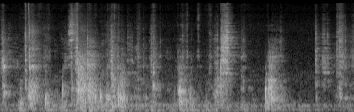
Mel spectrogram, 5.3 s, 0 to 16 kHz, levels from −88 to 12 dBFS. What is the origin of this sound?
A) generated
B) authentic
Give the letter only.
B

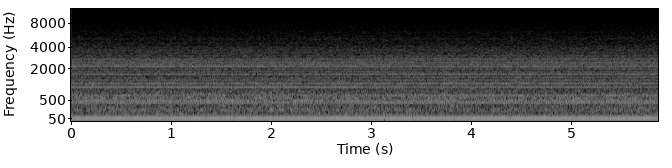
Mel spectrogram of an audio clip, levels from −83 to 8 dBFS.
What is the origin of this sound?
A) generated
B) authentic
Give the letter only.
B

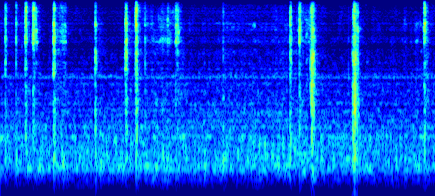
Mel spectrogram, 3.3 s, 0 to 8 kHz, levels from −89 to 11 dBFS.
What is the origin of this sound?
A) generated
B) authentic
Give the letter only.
A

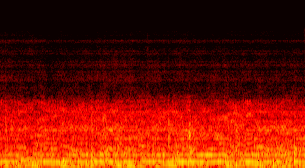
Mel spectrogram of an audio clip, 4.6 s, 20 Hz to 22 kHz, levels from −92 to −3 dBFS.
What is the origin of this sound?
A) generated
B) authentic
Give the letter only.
A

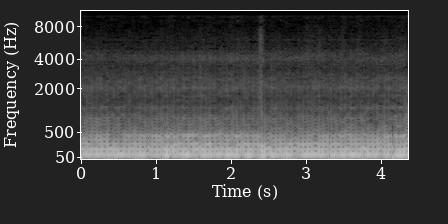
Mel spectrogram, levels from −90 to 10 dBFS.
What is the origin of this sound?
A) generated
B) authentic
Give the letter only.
A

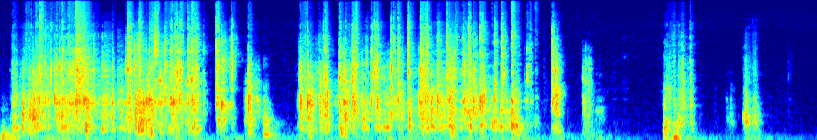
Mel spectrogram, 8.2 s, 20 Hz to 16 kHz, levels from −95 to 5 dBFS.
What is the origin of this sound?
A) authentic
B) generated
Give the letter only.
A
